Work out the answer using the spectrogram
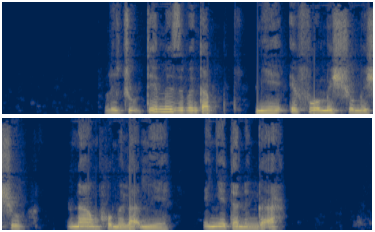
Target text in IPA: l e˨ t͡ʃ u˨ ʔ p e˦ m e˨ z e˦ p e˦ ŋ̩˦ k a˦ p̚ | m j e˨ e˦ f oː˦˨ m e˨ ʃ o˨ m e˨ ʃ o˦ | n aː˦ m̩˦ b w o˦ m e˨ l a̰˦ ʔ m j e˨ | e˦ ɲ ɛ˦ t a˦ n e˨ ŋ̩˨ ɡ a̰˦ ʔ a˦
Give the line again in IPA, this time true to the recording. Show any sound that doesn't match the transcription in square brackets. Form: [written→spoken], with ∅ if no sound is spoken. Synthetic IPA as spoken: l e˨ t͡ʃ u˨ ʔ [p→t] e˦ m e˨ z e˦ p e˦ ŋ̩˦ k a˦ p̚ | m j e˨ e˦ f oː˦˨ m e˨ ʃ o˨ m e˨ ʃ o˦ | n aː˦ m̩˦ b w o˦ m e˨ l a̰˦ ʔ m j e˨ | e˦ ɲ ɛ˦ t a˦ n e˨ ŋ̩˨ ɡ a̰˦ ʔ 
